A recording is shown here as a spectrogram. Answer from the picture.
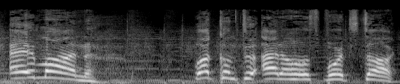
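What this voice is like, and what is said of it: Put-on Jamaican accent. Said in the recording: “how's my Jamaican accent? ... I liked it. No, it was good. It was good.”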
